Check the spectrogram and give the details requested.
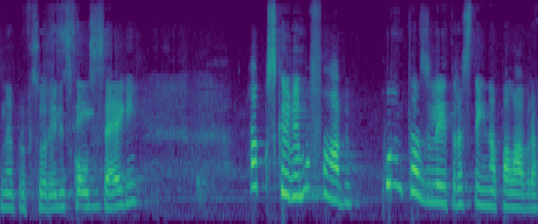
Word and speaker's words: Fábio: Que aí, pronunciando tudo junto, fica Fábio. E o acento, né? Porque a gente fala bem mais forte o Fá.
